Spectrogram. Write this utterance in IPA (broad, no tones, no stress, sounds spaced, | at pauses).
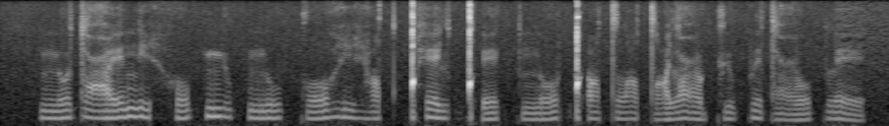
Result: n ʊ d ʕ e n i h o p mʲ u p n u k o ɦ i ɦ ɪ tˤ ǃʰ e lʲ ǃʼ e k n o ǃʼ ɛ tˤ l i tˤ ʊ lʲ ʕ ʊ kʲ u p ɪ d ʕ o p l e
